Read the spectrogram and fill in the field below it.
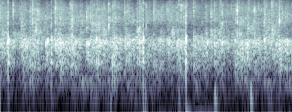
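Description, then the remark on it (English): An audience applauds steadily after a panel session, a dense wash of overlapping hand claps at a consistent, fairly loud level with no voices standing out. “Would you say a huge thank you? That's entirely thanks to this brilliant group here.”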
